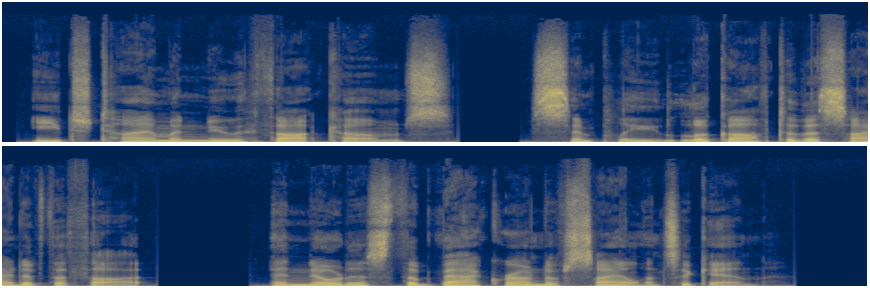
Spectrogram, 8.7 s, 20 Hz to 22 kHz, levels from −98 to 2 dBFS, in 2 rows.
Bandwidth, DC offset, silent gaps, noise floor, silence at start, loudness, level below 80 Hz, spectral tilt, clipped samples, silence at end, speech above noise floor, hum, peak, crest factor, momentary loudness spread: 17.5 kHz; under 0.1%; none; -59 dBFS; 0.15 s; -22 LUFS; -40 dBFS; -5 dB/octave; under 0.1%; 0.55 s; 38 dB; none; -6 dBFS; 16 dB; 9 LU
